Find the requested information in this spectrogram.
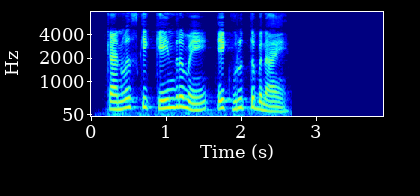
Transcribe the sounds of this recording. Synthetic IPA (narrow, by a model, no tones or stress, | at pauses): kaːnʋəskekẽːnd̪ɾəmẽeːkʋɾʊt̪ːəbɐnaːḛː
